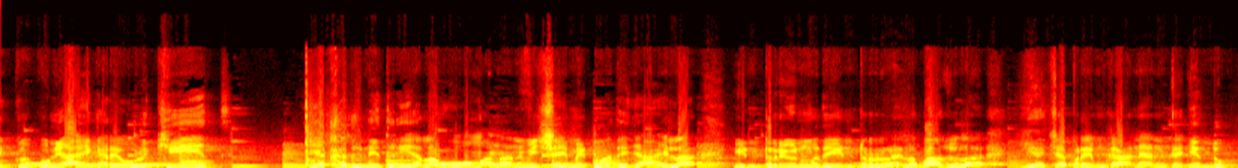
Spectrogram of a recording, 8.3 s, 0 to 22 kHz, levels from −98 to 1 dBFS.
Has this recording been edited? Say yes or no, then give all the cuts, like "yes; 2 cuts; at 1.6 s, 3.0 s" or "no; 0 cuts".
no; 0 cuts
